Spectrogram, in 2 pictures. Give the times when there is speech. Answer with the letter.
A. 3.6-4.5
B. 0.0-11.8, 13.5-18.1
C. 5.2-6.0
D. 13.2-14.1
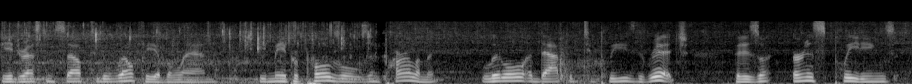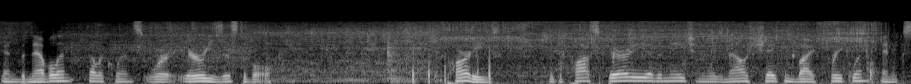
B.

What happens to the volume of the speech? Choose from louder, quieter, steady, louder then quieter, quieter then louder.
steady.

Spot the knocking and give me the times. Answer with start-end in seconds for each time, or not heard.
13.2-14.1.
